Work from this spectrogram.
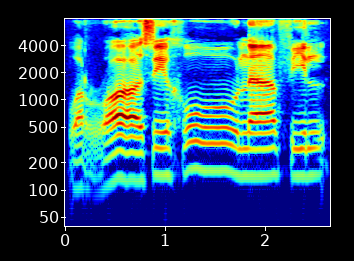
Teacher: Sehingga khu dibaca panjang, madu tabi'i panjangnya 2 harokat.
